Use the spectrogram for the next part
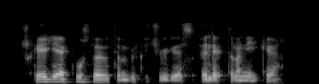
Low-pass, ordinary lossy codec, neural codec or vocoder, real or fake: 7.2 kHz; Opus, 32 kbps; codec, 16 kHz, 2 kbps, X-Codec, HuBERT features, trained on balanced general audio; fake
